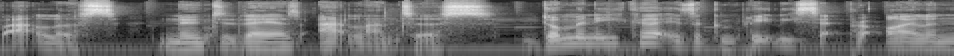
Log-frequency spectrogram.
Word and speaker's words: Dominica: names look the same they're actually pronounced differently with Dominicans from the Dominican Republic the me syllable is stressed while Dominicans from Dominica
